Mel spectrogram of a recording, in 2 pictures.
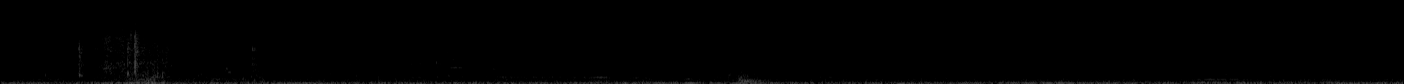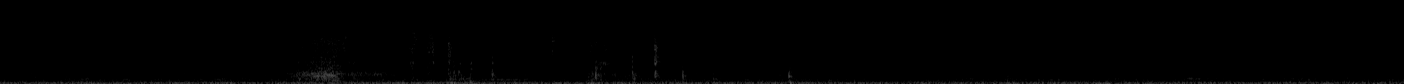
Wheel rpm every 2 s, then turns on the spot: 0, 0, 0, 0, 0, 0, 0, 0, 0, 0, 0, 0, 0, 0.
none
